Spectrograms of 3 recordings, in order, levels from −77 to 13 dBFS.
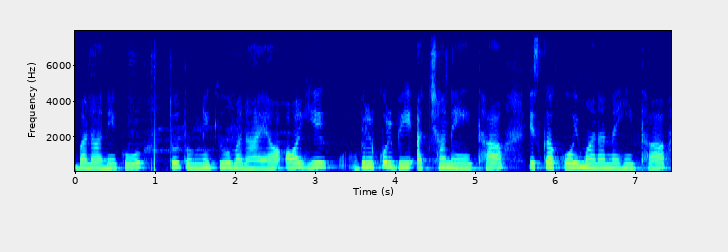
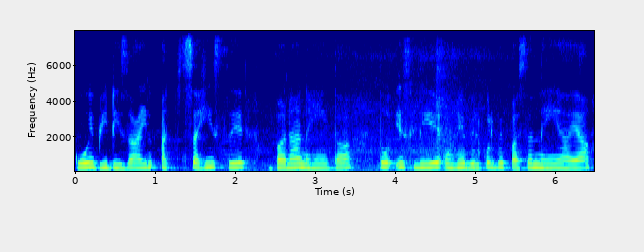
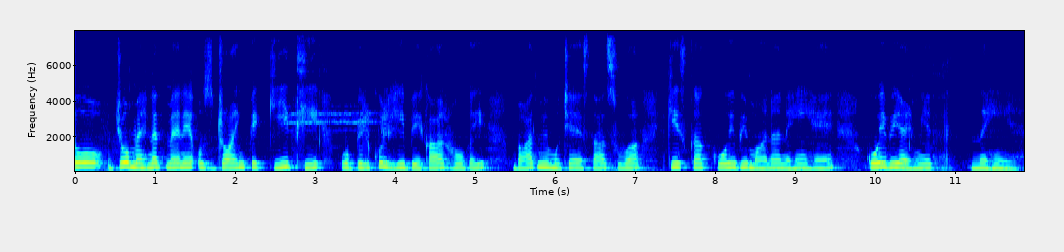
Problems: none marked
